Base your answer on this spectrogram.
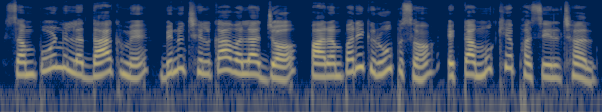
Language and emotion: Maithili, neutral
